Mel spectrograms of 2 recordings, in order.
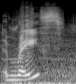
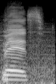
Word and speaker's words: Reyes: Let me help you with the Latin pronunciation. Reyes. Reyes. There you go. You got the roll of the tongue.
